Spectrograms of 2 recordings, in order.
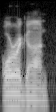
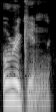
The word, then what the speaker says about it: Oregon: go to the Minnesota and hear people say Oregon let go I'm like and then I have to be the and then I have to be the one that goes actually it's pronounced Oregon I'm from Washington so I can tell you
